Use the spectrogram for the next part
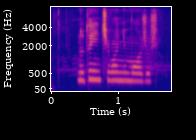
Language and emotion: Russian, angry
